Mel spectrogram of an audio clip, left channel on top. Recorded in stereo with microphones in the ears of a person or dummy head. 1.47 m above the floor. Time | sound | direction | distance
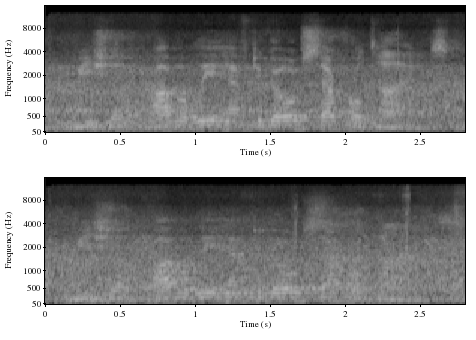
0.1 | a man speaking | 5° left (ahead or behind) | 2 m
